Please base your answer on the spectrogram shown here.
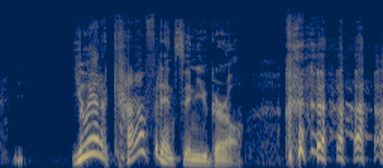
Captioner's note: laughs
